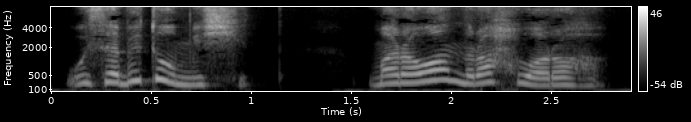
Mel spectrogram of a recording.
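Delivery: ordinary delivery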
